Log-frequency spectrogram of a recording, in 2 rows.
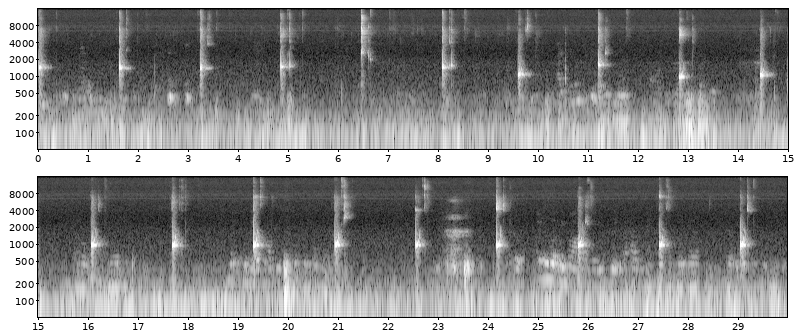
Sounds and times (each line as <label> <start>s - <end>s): bathtub dripping 0.0s - 29.9s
